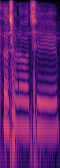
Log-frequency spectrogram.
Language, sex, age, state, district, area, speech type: Bengali, female, 60+, West Bengal, Purba Bardhaman, urban, spontaneous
